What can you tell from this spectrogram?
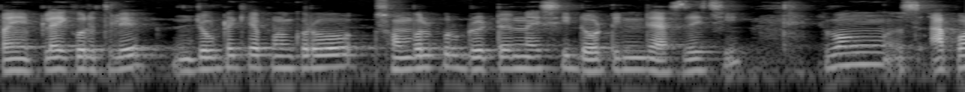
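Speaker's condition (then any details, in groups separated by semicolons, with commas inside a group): No condition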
